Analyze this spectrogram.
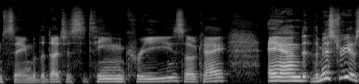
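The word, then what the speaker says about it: Kryze: the whole pronunciation thing has been settled so crees like freeze is how you pronounce bokutan's last name same with the duchess satine crees okay and the mystery of sasha banks has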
